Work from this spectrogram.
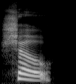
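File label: "show", US English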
